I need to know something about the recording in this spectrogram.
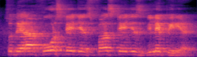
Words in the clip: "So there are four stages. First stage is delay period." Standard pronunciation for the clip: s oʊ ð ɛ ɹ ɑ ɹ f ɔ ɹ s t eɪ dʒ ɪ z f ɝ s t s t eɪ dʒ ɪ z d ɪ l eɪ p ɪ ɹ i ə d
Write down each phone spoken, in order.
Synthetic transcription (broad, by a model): s oʊ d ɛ ɹ ɑ ɹ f ɔ ɹ s t eɪ dʒ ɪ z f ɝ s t s t eɪ dʒ ɪ z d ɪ l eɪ p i ɹ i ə d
